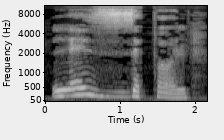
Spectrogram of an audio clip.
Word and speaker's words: les épaules: In front of a noun that starts with a vowel, you pronounce the S when it precedes. So instead of les épaules, it becomes les épaules, and it's pronounced like a Z.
